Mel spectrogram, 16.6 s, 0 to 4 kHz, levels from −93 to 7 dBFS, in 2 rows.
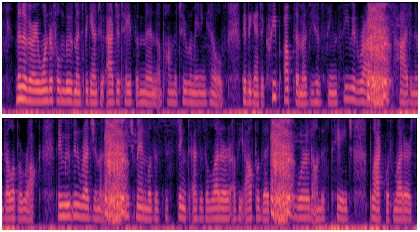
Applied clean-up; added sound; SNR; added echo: none; Cough; -4 dB; none.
